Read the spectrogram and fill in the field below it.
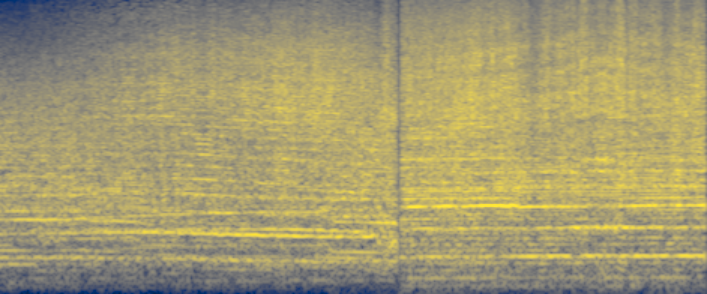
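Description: Race cars in an AI-driven racing video game roar continuously at steady high volume, a dense engine drone with a brief dip midway before the sound carries on.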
